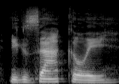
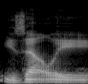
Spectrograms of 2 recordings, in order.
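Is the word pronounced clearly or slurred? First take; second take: clearly; slurred. First: Every syllable is pronounced clearly and fully. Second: The syllables are slightly slurred together. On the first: "clearly라고 선명하게" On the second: "exactly 이렇게 약간 뭉갰습니다"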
